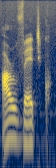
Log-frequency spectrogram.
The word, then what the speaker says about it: ayurvédico: Mas muito antigamente lá da Índia, tinha uma coisa chamada medicina ayurvédica. Não sei se eu falei certo, mas é A-Y-U-R-V-E com acento D-I-C-O, ayurvédico. Meio difícil de falar. O Y é mudo.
